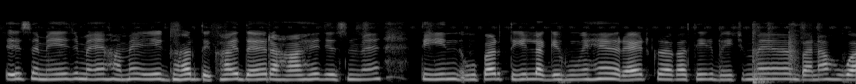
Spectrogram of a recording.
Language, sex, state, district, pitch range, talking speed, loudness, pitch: Hindi, female, West Bengal, Dakshin Dinajpur, 230-245 Hz, 175 wpm, -29 LUFS, 235 Hz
